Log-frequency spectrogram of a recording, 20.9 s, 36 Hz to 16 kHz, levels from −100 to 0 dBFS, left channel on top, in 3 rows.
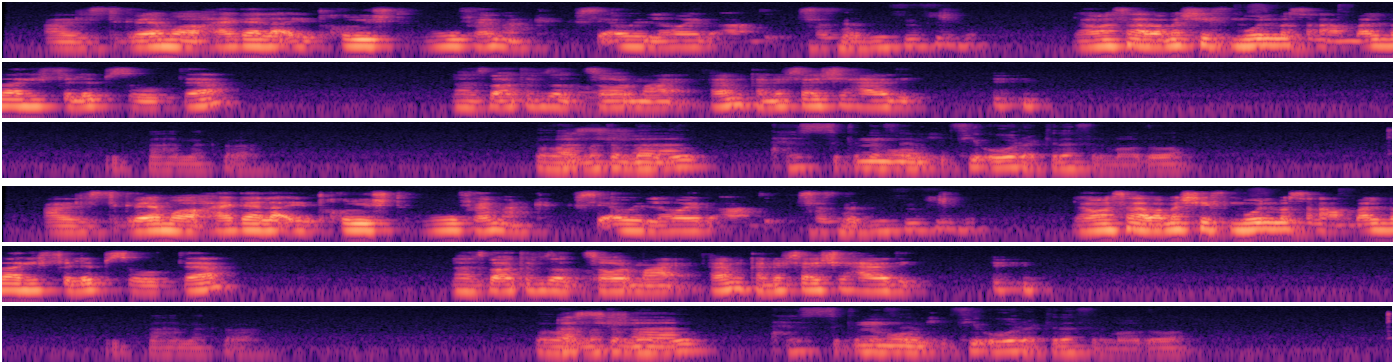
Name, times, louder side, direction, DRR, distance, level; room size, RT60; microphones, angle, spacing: voice 1, 0.2-4.2 5.4-8.1 9.2-11.5 11.9-12.2 16.7-17.3 18.2-18.5, right 2 dB, 45° right, 0.5 m, -28 dB
voice 2, 4.2-4.9 5.6-6.5 9.8-9.9 14.6-15.2 16.6-17.4 17.8-19.8, left 2 dB, 20° left, 0.3 m, -38 dB
4.6 x 2.1 x 2.6 m
head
